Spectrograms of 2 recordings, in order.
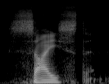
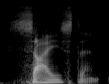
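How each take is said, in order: No difference in how they are said.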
